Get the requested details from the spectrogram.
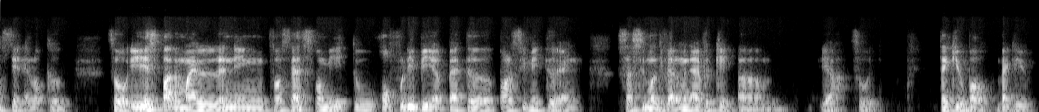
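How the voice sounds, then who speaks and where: A man, a policymaker and researcher, giving an earnest webinar presentation over a video call. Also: on the low side. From Malaysia. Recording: muffled video-call audio.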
